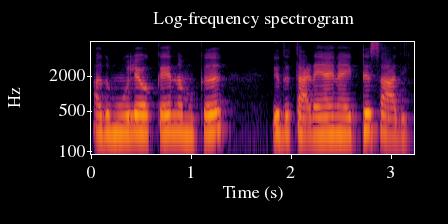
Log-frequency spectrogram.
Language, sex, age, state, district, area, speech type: Malayalam, female, 18-30, Kerala, Palakkad, rural, spontaneous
